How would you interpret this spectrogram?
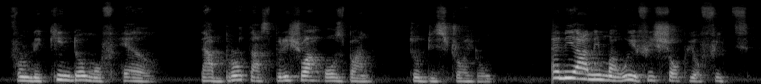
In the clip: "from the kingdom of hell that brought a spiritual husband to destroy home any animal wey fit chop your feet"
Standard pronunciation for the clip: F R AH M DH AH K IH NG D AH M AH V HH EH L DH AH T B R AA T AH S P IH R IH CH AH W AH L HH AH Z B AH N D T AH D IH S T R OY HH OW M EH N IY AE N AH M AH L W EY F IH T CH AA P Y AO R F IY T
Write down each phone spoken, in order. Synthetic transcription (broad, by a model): F R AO M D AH K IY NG D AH M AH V HH EH L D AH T B R AA T AH S P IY R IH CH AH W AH L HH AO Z B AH N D T AH D IH S T R OY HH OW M EH N IY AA N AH M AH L W EY F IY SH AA P Y AO F IY T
